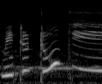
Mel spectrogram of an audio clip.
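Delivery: very high, soft cooing peekaboo; playful peekaboo. Pretend. Playing peekaboo with a pet, tiny high voice. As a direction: coo it high and light, as to a baby.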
